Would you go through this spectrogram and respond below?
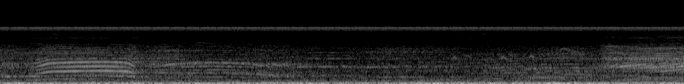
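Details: Cattle on open range pasture, grazing and calling to one another; a long moo opens, followed by softer, lower lowing in the middle and a fresh rising moo near the end, over steady low-frequency background noise.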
